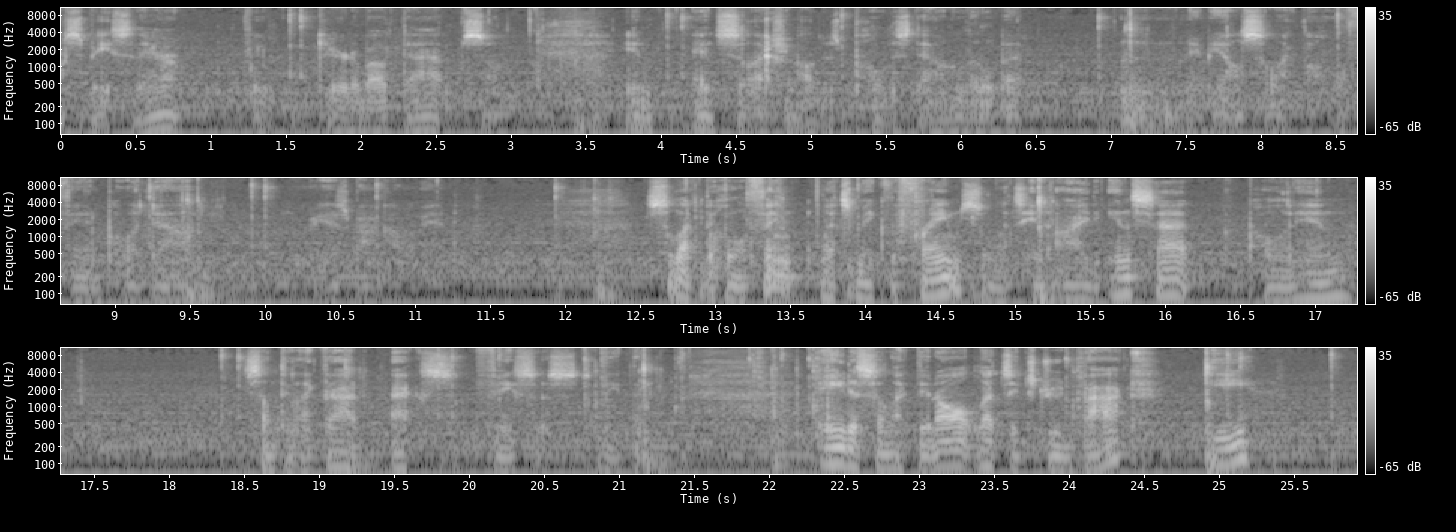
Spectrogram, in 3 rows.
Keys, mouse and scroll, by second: 3.5 2, 4.0 click, 5.2 click, 7.1 a, 8.5 click, 9.5 alt+a, 9.9 click, 10.7 click, 12.2 a, 13.0 shift+middle click, 13.7 scroll up 2, 14.0 shift+middle click, 15.1 i, 19.2 x, 20.2 middle click, 21.1 a, 21.4 middle click, 22.1 shift+middle click, 22.4 middle click, 24.9 e, 25.8 click.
